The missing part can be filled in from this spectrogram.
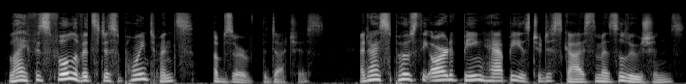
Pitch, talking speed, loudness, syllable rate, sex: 155 Hz, 200 wpm, -20 LUFS, 5.9 syllables/s, male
